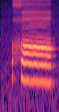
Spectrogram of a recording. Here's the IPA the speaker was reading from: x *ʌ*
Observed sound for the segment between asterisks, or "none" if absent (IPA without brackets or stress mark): ɔ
